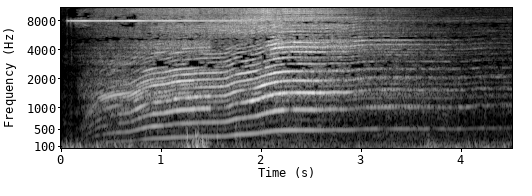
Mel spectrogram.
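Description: Small foam RC model jet's electric motor and pusher propeller throttling up for its takeoff run: a whine that rises in pitch for about two seconds, then holds steady and grows a little fainter as the plane moves away.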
